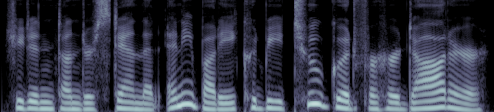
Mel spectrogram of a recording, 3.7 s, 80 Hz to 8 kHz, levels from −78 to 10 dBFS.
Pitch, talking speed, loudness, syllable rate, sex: 185 Hz, 195 wpm, -16 LUFS, 5.1 syllables/s, female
